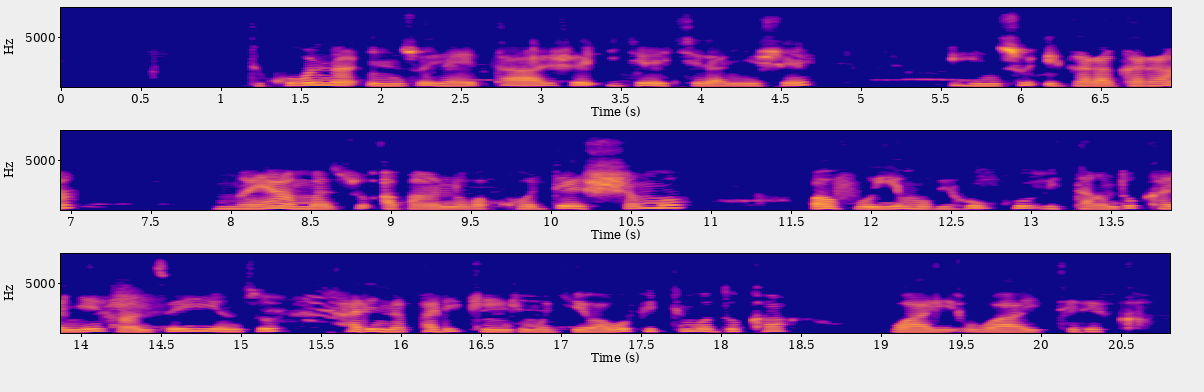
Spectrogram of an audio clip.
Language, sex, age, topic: Kinyarwanda, female, 25-35, finance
